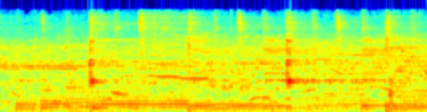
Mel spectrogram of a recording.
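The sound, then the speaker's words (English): A crowd applauds and cheers for the Hartsfield Elementary School Choir in a steady, loud wash of sound, with a few sharp whoops standing out above the clapping. “About a nice round of applause for the Hartsfield Elementary School Choir.”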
